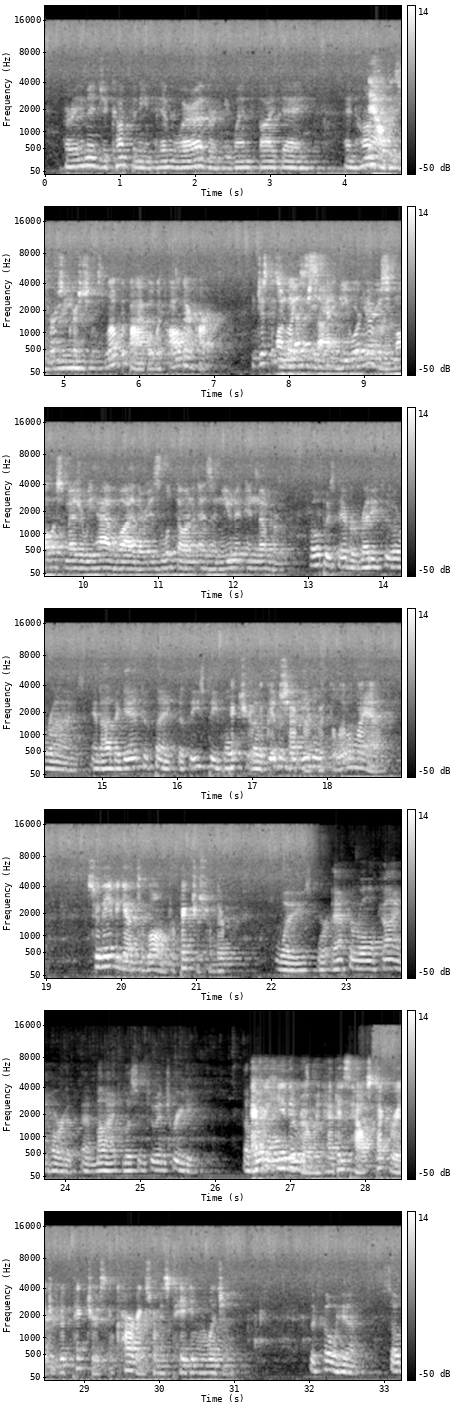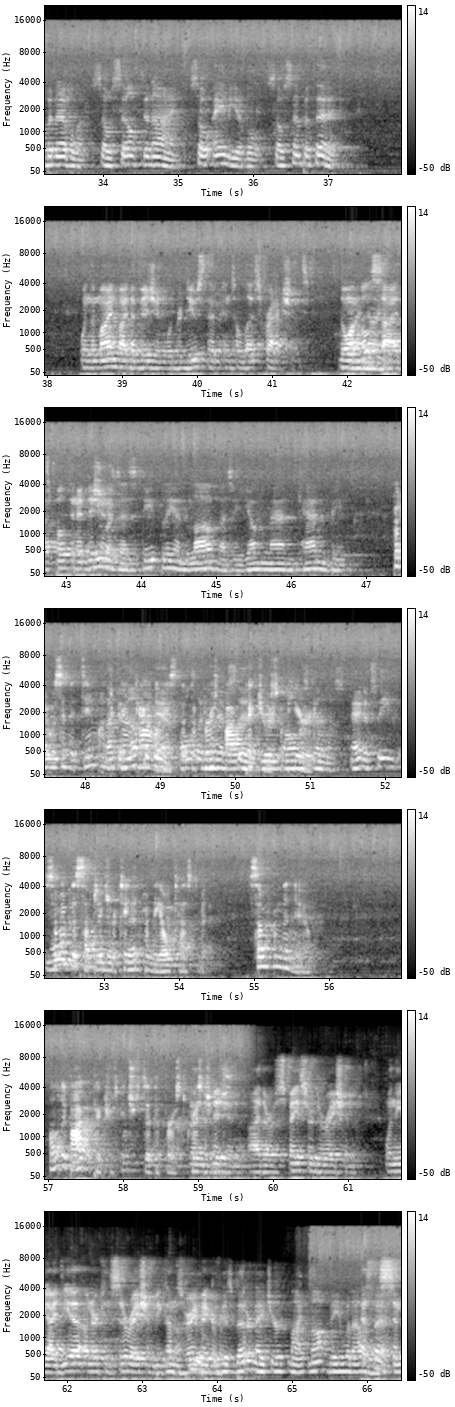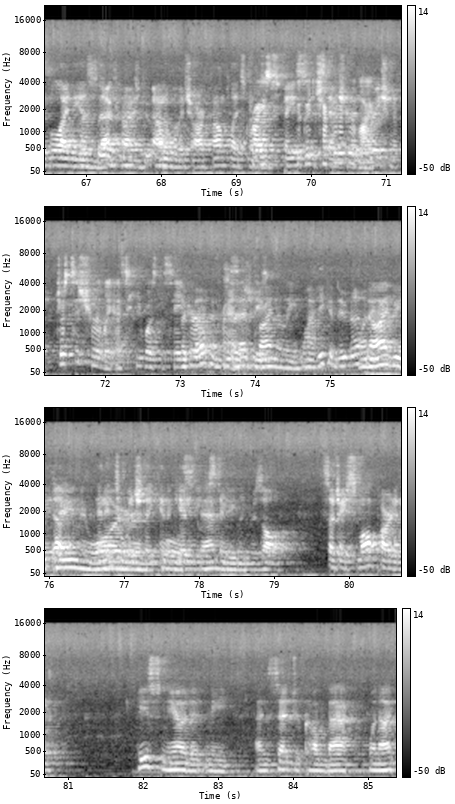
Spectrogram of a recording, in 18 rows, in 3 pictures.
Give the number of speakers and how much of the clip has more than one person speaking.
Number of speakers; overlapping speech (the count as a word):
four, about 27%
